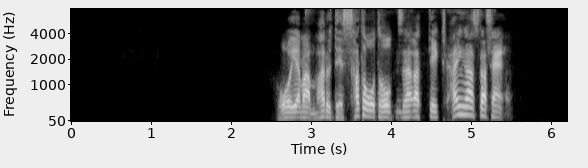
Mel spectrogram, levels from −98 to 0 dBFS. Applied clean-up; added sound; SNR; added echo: neural mask model Resemble Enhance denoiser.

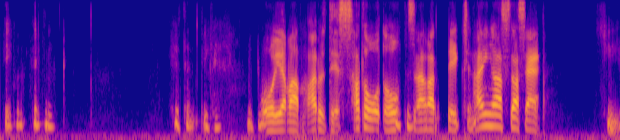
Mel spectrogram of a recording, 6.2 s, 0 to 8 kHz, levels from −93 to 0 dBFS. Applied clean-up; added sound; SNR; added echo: neural diffusion model UNIVERSE++.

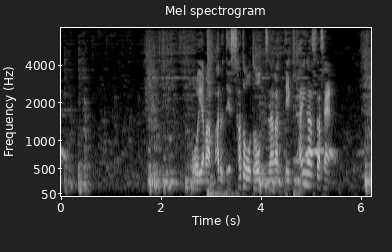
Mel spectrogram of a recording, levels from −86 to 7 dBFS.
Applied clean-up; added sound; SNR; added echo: classical method log-MMSE.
